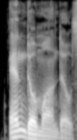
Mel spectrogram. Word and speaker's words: Endomondo: Edamondo. Endomondo. Sorry, I was saying it wrong. Endomondo. There.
